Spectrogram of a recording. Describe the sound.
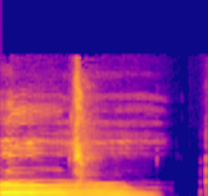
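A person imitates a wolf howl with one long, loud, steady tone that sags slightly in pitch before cutting off, followed by a couple of faint, brief clicks.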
